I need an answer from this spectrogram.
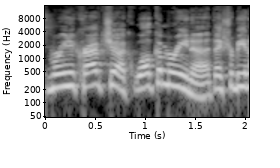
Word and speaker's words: Kravchuk: Well, it should be pronounced Kravchuk. That's the proper way when you say it in Russian.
